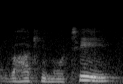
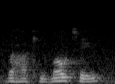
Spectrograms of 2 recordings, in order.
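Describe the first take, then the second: First: The stress is on the final syllable. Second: The stress is on the second-to-last syllable. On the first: The verb refers to the future. "the accent of the syllable goes onto the last syllable" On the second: The verb refers to the past. "rather than where it would normally be the second second last syllable"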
